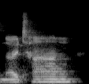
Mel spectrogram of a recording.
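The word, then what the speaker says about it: notan: mastering black and white no tan I think some people pronounce it no time I think the Americans do but basically it just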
